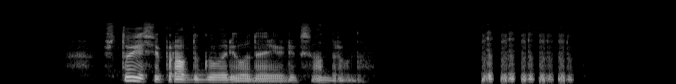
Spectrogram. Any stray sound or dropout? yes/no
yes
